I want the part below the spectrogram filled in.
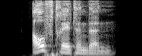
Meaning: inflection of auftretend: 1. strong genitive masculine/neuter singular 2. weak/mixed genitive/dative all-gender singular 3. strong/weak/mixed accusative masculine singular 4. strong dative plural
- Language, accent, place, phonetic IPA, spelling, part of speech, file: German, Germany, Berlin, [ˈaʊ̯fˌtʁeːtn̩dən], auftretenden, adjective, De-auftretenden.ogg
